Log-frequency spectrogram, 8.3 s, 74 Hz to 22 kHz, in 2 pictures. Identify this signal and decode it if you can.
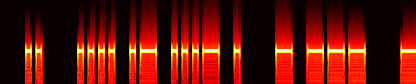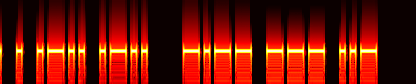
Morse code, heard as a keyed tone, about 23 wpm, 700 Hz. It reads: I HAVE TO TELL YOU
